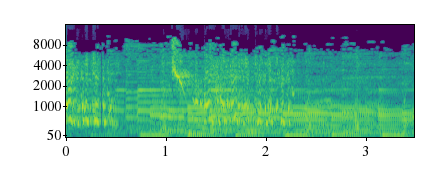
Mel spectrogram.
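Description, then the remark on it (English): Turkey gobbling in rapid, warbling bursts, loud and continuous, over a steady low rhythmic thumping underneath. “That's right, gobble gobble.”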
